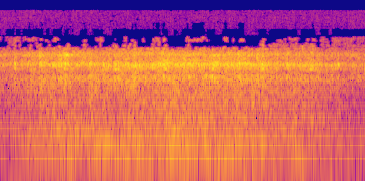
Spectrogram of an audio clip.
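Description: A train heading north rolls steadily along the tracks, a continuous loud rumble with a faint rhythmic clatter underneath and a hissing wash in the upper range, holding even throughout with no voices.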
